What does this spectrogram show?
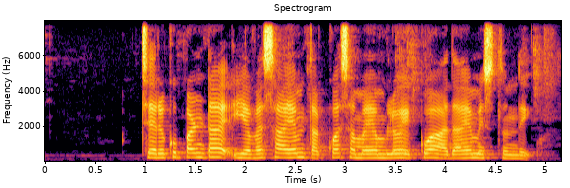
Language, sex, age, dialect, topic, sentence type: Telugu, female, 25-30, Telangana, agriculture, statement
